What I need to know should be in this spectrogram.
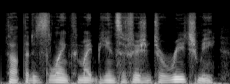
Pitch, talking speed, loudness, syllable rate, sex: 100 Hz, 285 wpm, -17 LUFS, 6.5 syllables/s, male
